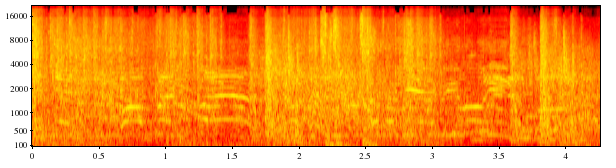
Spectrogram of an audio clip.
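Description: Call of Duty 2 battle soundscape with Mosin Nagant rifle gunfire: a steady wall of shots and blasts running continuously, fairly loud, with voices mixed in underneath.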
